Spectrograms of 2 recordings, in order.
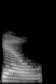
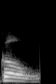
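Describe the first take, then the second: First: It is said in a British accent. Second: It is said in an American accent. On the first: "এইটা যখন ব্রিটিশরা বলবে তখন গ্যাও" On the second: "আর এটা যদি আমেরিকানরা বলে কি হবে?"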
